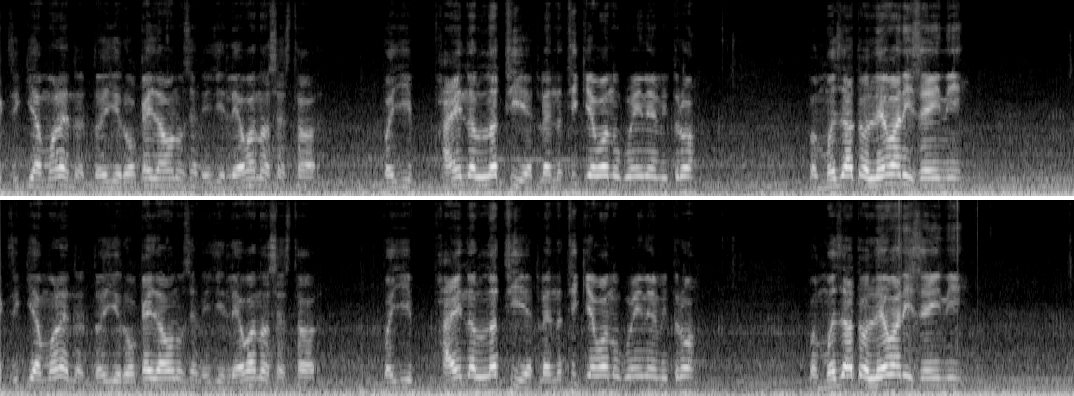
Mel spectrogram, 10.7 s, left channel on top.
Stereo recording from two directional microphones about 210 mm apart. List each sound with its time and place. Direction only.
0.3 s speech: 10° right (ahead or behind)
3.8 s speech: 10° right (ahead or behind)
8.1 s speech: 5° right (ahead or behind)
9.2 s speech: 40° left (ahead or behind)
